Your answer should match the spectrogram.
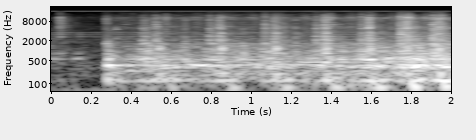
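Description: Domestic electric sewing machine starting about a quarter second in and then running steadily, sewing a row of long straight stitches that will be pulled to gather a ruffle.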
